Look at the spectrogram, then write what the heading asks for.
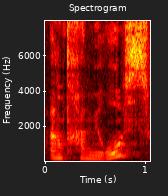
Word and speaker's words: intramuros: mais vous n'habitez pas intramuros vous voyez c'est un mot latin c'est pour ça que là je prononce le S normalement on ne prononce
